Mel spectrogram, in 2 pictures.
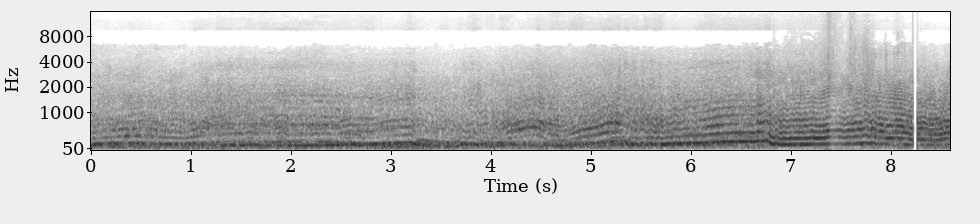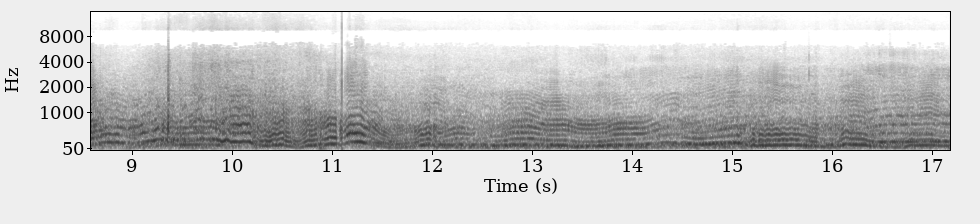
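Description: A 2012 World Rally Car's turbocharged 1.6-litre four-cylinder engine revving hard. Its pitch climbs and falls again and again through gear changes and corners. There is a short break and a few sharp cracks around the middle.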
